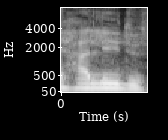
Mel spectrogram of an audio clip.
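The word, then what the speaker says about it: Khalid: you hey na uti Halidu so Halid that is the pronunciation in terms of the Arabic side okay Halid no one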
